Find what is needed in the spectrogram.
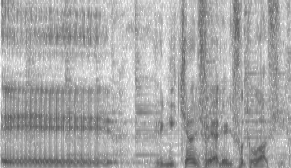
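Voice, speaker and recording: A man's voice with music in the background. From Paris. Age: 80s+. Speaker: photographer. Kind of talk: interview answer. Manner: lively, colourful storyteller.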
